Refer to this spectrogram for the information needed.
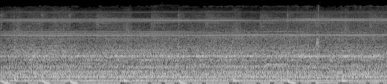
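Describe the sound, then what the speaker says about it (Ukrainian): A Carmec SG 1400 grinding machine for cylinder heads running at speed 1024, giving a loud, constant whirring motor drone with rhythmic low pulses repeating about every half second. "розігнали станок. Швидкість 1024."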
